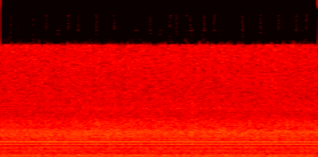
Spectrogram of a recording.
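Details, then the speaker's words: Newly installed Fantastic Fan RV roof vent on lowest setting, recorded inside the coach: soft, even airy whoosh with faint steady motor tone, no rattle or ticking; runs quietly, higher settings noisier. "so if you sit here on the stable it's doing its job not too noisy either"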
